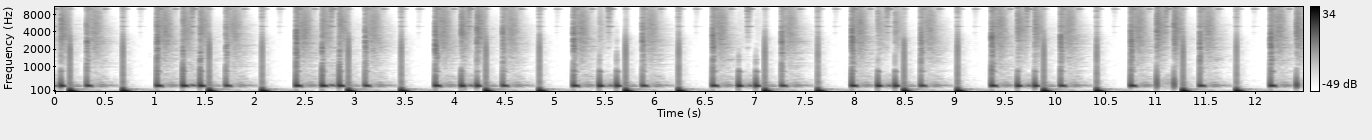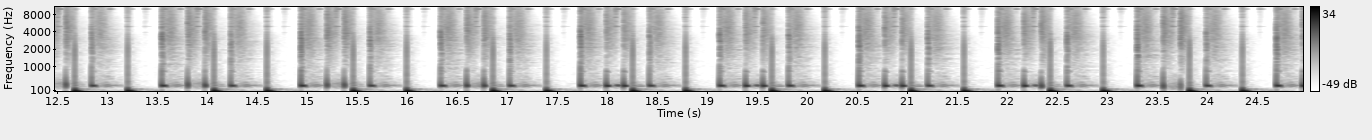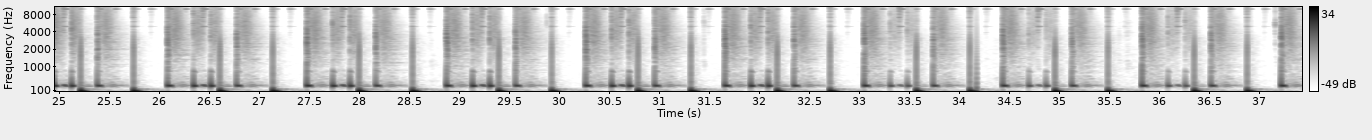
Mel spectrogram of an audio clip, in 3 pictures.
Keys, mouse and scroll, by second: 1.8-2.8 drag, 2.9-4.1 drag, 4.2 click, 5.4-9.4 drag, 10.2-12.5 drag, 13.5-15.8 drag, 16.1-17.8 scroll up 7, 17.8 scroll up 1, 18.8-19.1 scroll down 2, 20.2 scroll down 2, 22.5-22.9 scroll down 2, 23.3 scroll down 2, 23.9 scroll down 2, 24.3-25.1 scroll up 2, 25.3 scroll up 2, 25.7-26.0 scroll down 2, 29.7 click, 32.5 click, 33.6 click, 34.3 click, 35.0-36.3 typing.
